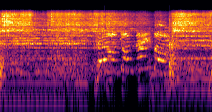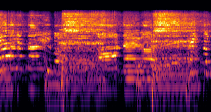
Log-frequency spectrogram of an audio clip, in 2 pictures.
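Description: A voice singing into a microphone over the PA in long, wavering held notes, with live instrumental accompaniment and drums underneath.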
